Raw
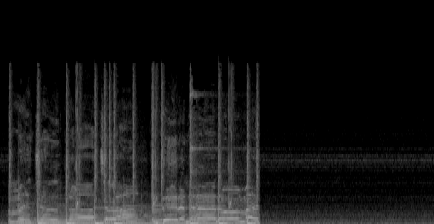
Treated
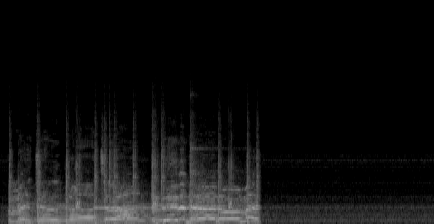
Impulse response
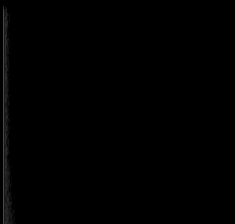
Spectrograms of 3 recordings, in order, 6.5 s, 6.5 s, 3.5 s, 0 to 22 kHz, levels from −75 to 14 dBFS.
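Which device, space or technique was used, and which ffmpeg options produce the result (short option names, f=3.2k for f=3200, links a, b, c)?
intercom: -filter_complex "[0:a]highpass=310,lowpass=4.2k,equalizer=f=1.7k:t=o:w=0.27:g=8.5,asoftclip=type=tanh:threshold=-16.5dB,asplit=2[a][b];[b]adelay=24,volume=-9dB[c];[a][c]amix=inputs=2:normalize=0,asettb=1/sr,asplit=3[d][e][f];[d]atrim=end=1.644[g];[e]atrim=start=1.64:end=3.26,asetpts=PTS-STARTPTS,afade=t=in:d=0.004:c=qsin,afade=t=out:st=1.616:d=0.004:c=qsin,asplit=2[h][i];[i]adelay=27,volume=-5dB[j];[h][j]amix=inputs=2:normalize=0,atrim=end_sample=71442[k];[f]atrim=start=3.256[l];[g][k]acrossfade=d=0.004:c1=hsin:c2=qsin[m];[m][l]acrossfade=d=0.004:c1=qsin:c2=hsin"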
